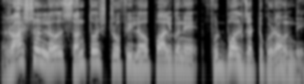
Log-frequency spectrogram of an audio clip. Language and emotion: Telugu, neutral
